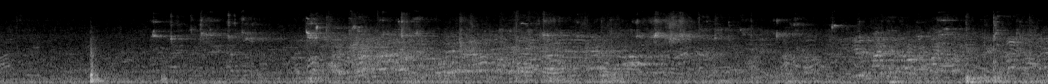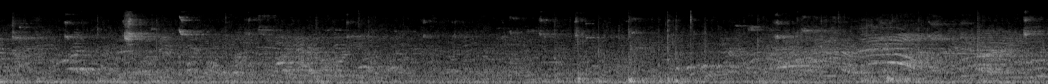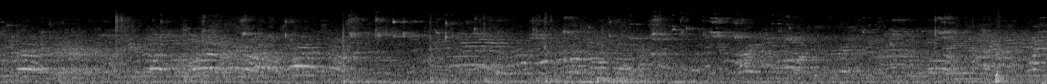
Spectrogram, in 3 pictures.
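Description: Basketball bouncing on a hardwood gym floor during a game, with sharp impacts, over a bed of spectator voices.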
